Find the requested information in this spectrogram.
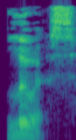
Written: lewis

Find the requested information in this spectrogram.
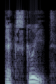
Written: excrete

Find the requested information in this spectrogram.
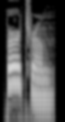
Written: Bertram

